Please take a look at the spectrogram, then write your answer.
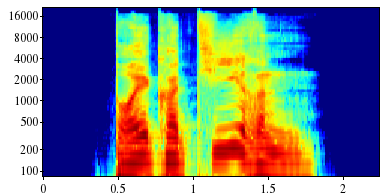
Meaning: to boycott (to avoid buying from, engaing with or taking part in a group or event in order to protest or exert political pressure)
- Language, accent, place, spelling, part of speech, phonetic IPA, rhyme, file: German, Germany, Berlin, boykottieren, verb, [ˌbɔɪ̯kɔˈtiːʁən], -iːʁən, De-boykottieren.ogg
